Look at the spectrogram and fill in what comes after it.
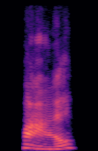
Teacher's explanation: the two lips come together, closing the mouth. Then there's a sudden relief, and that is why it is called a stop or plosive.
